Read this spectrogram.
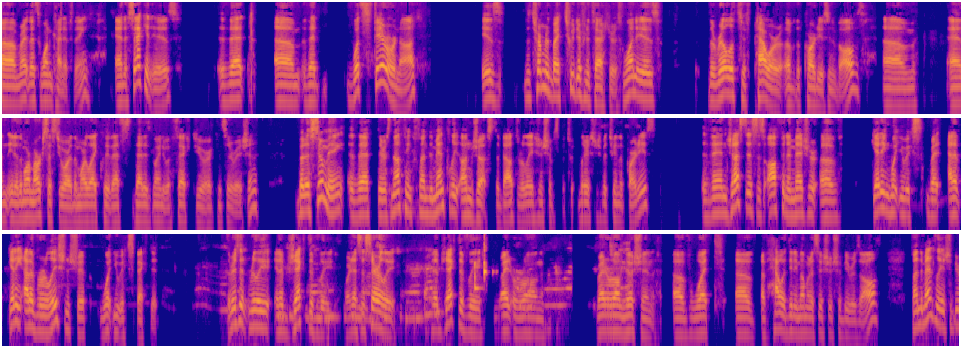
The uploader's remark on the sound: In a lecture given recently over ZOOM.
